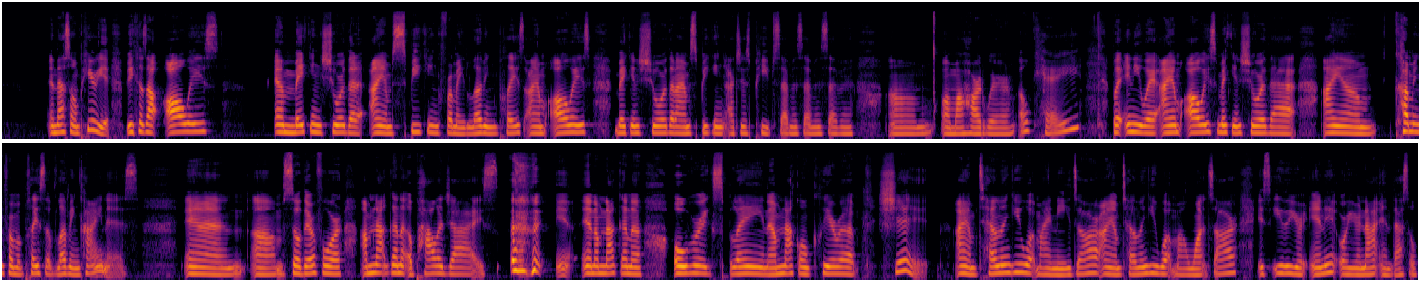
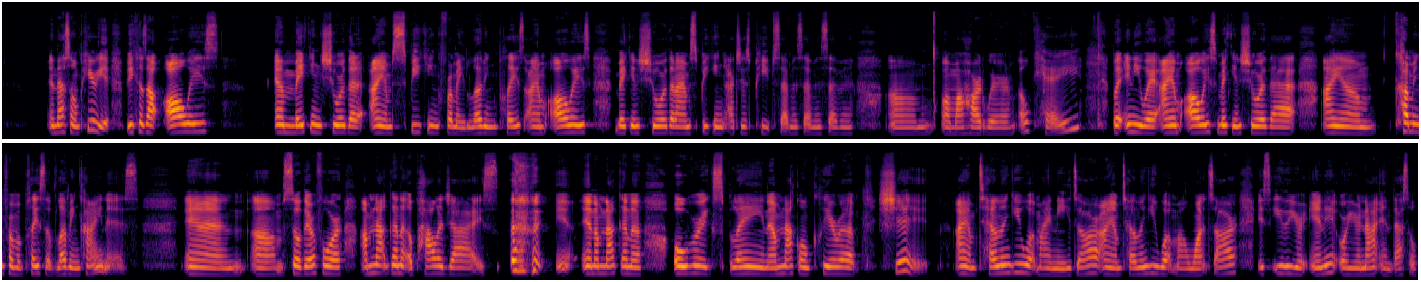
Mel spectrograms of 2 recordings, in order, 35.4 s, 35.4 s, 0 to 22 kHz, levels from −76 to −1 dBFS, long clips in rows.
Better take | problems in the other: first | thin; very; fading below 400 Hz

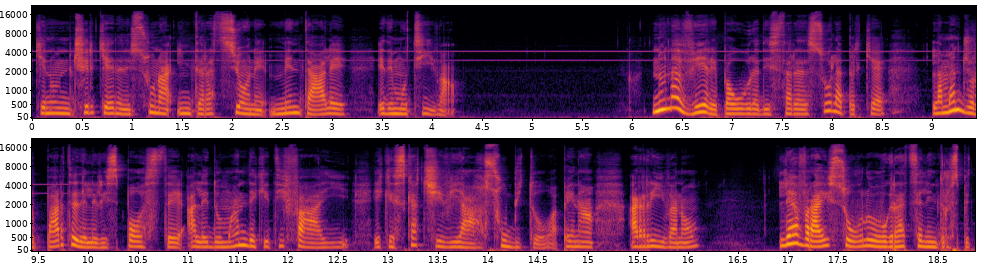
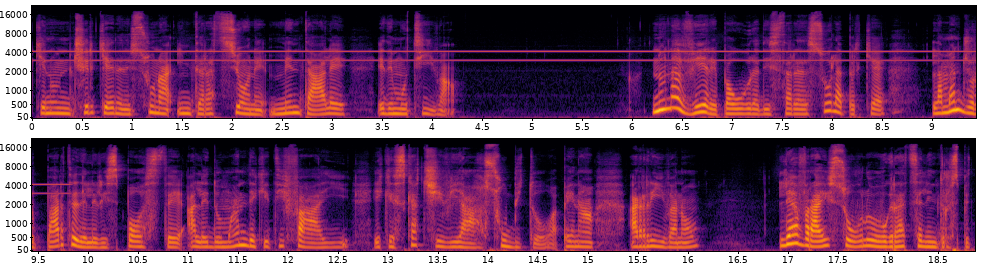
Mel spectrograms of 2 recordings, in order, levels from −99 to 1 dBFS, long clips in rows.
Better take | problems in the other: first | high-pitched whine; loud; until 10 s; 4 kHz, 10 dB below the speech; faint in the first

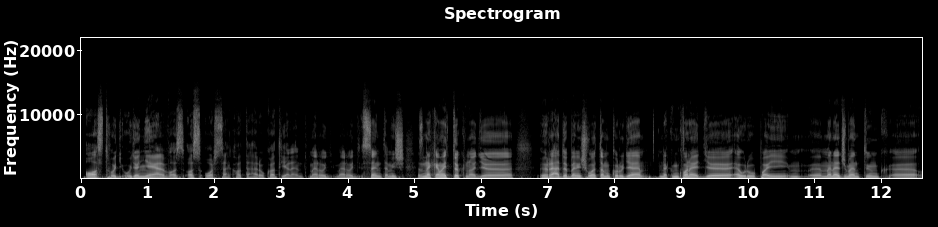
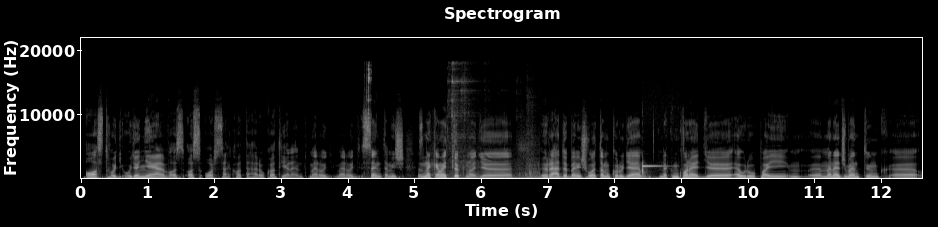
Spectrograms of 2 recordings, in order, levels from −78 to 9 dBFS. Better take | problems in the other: first | jangling keys; noticeable; at 4.5 s and from 5.5 to 7 s; peak 8 dB below the speech // clattering dishes; loud; at 8.5 s; peak 4 dB above the speech

